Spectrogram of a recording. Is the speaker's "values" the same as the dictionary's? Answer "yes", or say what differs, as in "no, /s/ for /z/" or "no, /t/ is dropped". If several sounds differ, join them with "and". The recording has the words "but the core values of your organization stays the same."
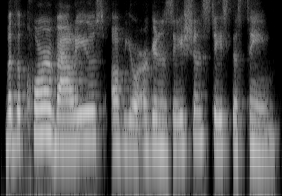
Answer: yes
